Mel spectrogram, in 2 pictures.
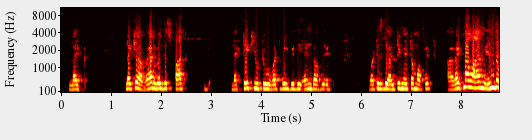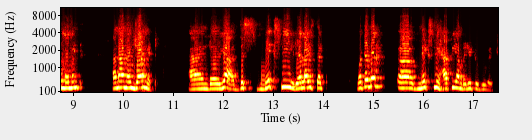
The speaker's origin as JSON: {"language": "English", "country": "India", "said": "I'm from India"}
